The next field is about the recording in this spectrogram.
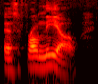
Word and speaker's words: phroneo: When we look at the word mind, but the Greek word, okay, for the word mind is phroneo. Now, you spell it, of course, the P-H sound, but it's P-H-R-O-N-E-O.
